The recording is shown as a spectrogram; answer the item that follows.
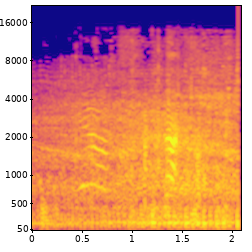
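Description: Small single-cylinder four-stroke engine of an SSR 70 pit bike running steadily at idle as it lies in the grass after a crash.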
